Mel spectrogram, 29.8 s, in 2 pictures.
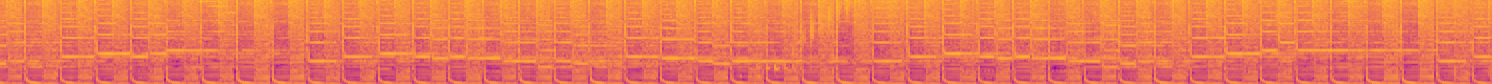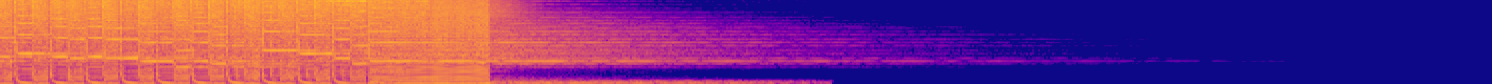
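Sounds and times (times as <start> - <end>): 
hardcore techno: 0.0 - 23.2.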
